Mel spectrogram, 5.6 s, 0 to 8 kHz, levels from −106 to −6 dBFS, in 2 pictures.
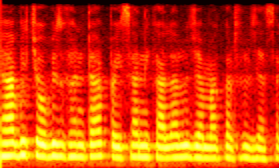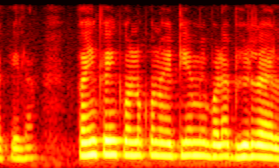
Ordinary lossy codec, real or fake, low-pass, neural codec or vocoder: none; real; 7.2 kHz; none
